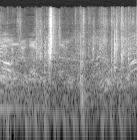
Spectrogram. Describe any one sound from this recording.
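Hockey sticks clack against a ball on asphalt.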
